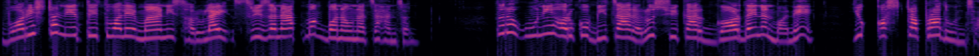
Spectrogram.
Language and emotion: Nepali, angry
